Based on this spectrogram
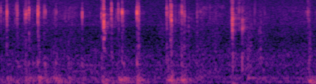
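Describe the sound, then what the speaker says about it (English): Typing on a computer keyboard produces a quick, quiet run of close, crisp key clicks in an irregular rhythm. "The easiest way would be to just type it in the console."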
